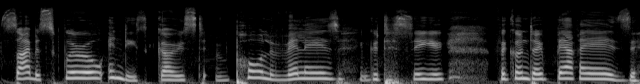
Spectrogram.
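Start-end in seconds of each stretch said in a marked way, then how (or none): 4.9-6.3 put-on French accent on a name. Reading out a viewer's name for no reason: French accent. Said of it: "I'm setting that with a French accent".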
